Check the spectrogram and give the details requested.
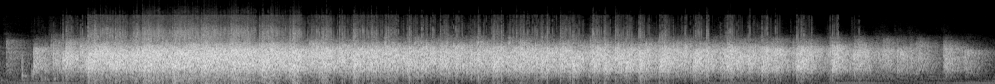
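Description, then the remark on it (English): A crowd applauds a speaker steadily for about nine seconds as he finishes his talk: a dense, loud wash of many hands clapping that swells in quickly and tapers off at the end, with no voices over it. “I didn't want to walk up here too fast and cash in on my boss's applause.”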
